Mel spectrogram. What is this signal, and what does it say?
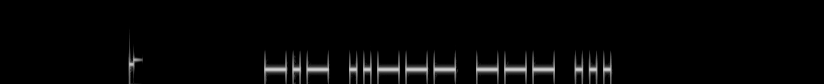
Morse code, heard as a keyed tone, about 17 wpm, 700 Hz. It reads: K2OS
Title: Easy Call Signs - 17wpm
